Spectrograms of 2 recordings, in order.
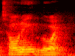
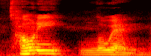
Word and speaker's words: Tony Leung: This one came out on Friday and was directed by Destin Daniel Cretton and stars Simu Liu, Awkwafina, and Tony Leung.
